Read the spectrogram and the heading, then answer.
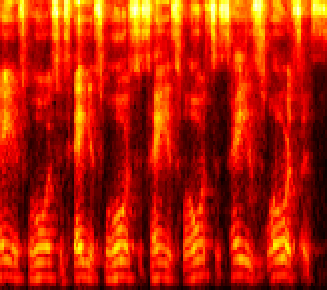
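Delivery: very loud, deep, booming, hammered-home repetition. Doing a Bernie Mac impression: Bernie Mac voice. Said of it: "in my best Bernie Mac impression".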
